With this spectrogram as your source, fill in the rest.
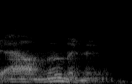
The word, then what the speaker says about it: Al-Mu'minun: one Friday with our Muslim friends at Masjid al-Mu'minun. Their imam, their clergy leader, Tamir, tried to teach me how to pronounce it this last Tuesday at our service.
